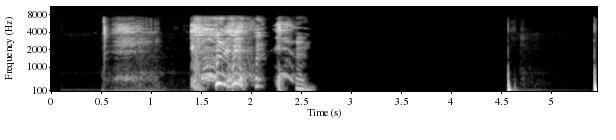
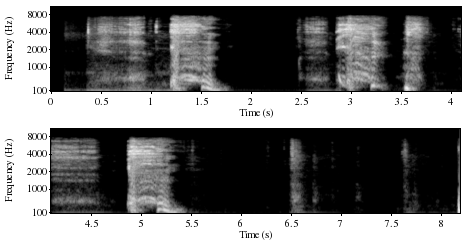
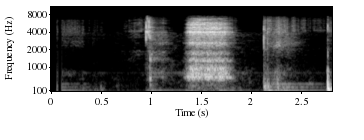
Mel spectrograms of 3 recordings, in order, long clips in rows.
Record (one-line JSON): {"cough_length": "5.5 s", "cough_amplitude": 32375, "cough_signal_mean_std_ratio": 0.37, "three_cough_length": "8.2 s", "three_cough_amplitude": 32768, "three_cough_signal_mean_std_ratio": 0.4, "exhalation_length": "2.8 s", "exhalation_amplitude": 32736, "exhalation_signal_mean_std_ratio": 0.39, "survey_phase": "alpha (2021-03-01 to 2021-08-12)", "age": "65+", "gender": "Male", "wearing_mask": "No", "symptom_none": true, "smoker_status": "Never smoked", "respiratory_condition_asthma": false, "respiratory_condition_other": false, "recruitment_source": "REACT", "submission_delay": "1 day", "covid_test_result": "Negative", "covid_test_method": "RT-qPCR"}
